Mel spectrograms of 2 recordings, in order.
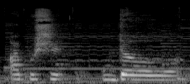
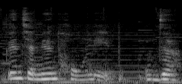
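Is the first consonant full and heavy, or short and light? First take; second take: full; light. First: The first consonant is long and full. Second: The first consonant is short and light. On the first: The speaker calls it wrong. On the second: The speaker calls it right. "辅音发的没有那么长，没有那么饱满"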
